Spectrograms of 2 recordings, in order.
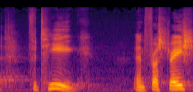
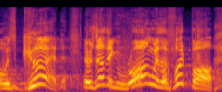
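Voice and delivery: ordinary talk

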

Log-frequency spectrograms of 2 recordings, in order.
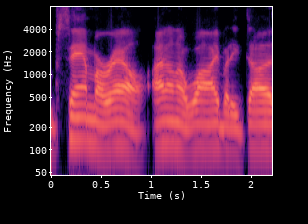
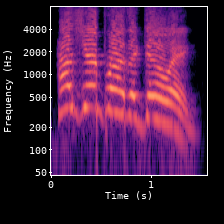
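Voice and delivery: mocking taunt; 12 semitones higher than usual. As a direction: needle him in a put-on heckler voice.

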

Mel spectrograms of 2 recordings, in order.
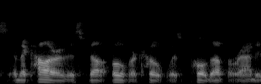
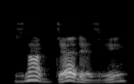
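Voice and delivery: almost sick with worry; 4 semitones higher, 6 dB louder than usual. A narrator's reading. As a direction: start high and worried, then sink. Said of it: "Durnik's voice was almost sick".

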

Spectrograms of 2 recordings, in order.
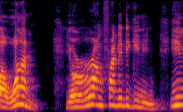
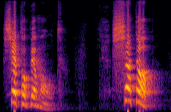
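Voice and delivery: sharp, high, loud shut-up; mother silencing her daughter's excuses; angry shout; 4 semitones higher, 6 dB louder, slower than usual. Acted. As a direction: cut her off with a yell.

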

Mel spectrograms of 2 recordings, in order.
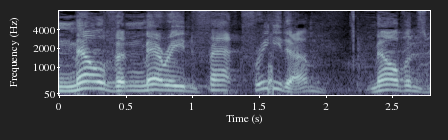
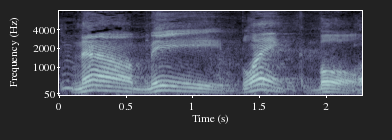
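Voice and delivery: very slow, lower pidgin chief line; Sitting Bull; 5 semitones lower, much slower than usual. Acted. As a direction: draw out each word in a lower voice. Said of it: "Sitting Bull say".

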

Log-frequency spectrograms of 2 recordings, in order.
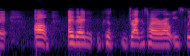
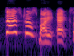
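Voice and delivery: high, loud mock indignation; shrill it out dismissively; an indignant high brush-off; exasperated protest; 13 semitones higher, 11 dB louder than usual. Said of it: "She's like".

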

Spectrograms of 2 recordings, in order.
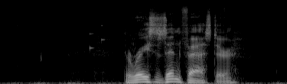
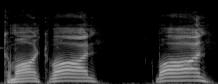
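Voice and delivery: ordinary talk

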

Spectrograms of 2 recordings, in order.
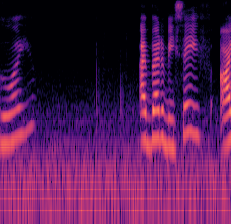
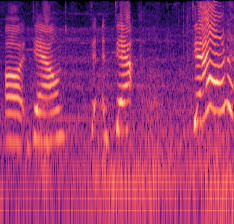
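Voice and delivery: panicked stammer; 2 semitones higher, 12 dB louder, slower than usual. Real, not acted. Panicked fleeing.

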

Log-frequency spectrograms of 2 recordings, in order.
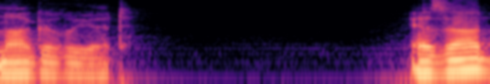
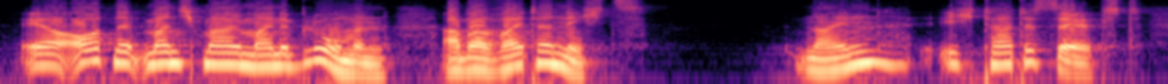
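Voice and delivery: high, insistent denial; agitated defensiveness; 7 semitones higher, 4 dB louder than usual. A narrator's reading. Young man defending his servant to the painter, agitated. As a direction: protest firmly, pitched up. Dorian defends himself, hiding the picture.

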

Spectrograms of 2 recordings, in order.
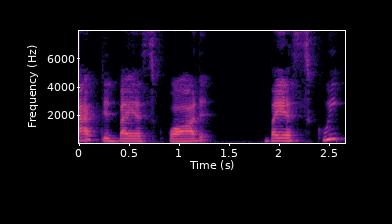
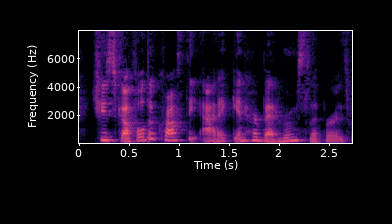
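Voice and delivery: plain reading voice

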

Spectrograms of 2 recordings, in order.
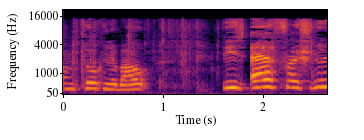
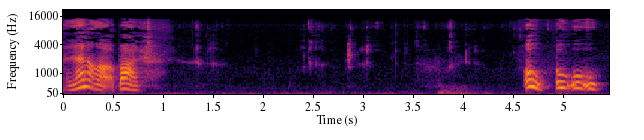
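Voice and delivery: talking while chewing; chewing candy. Real, not acted. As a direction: mouth partly full of candy. Seen 0: Candy shown earlier, hand to mouth; jaw and lips chewing while talking.

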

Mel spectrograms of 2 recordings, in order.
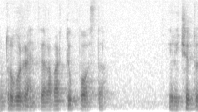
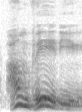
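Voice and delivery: a slow, drawn-out yell, pitched up; yelling back; 5 semitones higher, 8 dB louder, much slower than usual. Acted. Riccetto shouting back at Agnolo in the boat, slow yell. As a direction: fling the question back as a shout. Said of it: "gridava il Riccetto".

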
